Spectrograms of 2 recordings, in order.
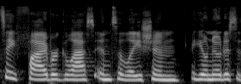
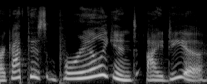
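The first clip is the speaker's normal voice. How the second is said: dry, self-mocking, sarcastic, ironic tone; 3 semitones higher than usual. Describing a new way of putting up plastic while working: sarcastic. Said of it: "I'm being sarcastic here".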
